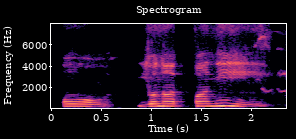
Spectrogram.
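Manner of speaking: put-on loud, heavy French accent, laid on thick. Quoting a bullying player from game nights: imitating a thick French accent. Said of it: "this man with this thick French accent say".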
